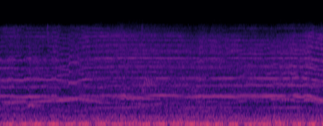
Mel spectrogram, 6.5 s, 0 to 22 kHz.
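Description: An XD1 Pro HD camera drone flies, its rotors giving off a steady high whine with tonal buzzing lines, held evenly the whole time at a fairly low level.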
